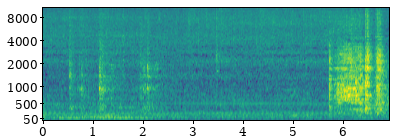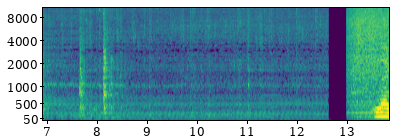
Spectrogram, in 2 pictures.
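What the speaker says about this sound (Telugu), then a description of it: "అమ్మడి బీరకాయ, నేతి బీరకాయ ముక్కలు, టమాటాలు, మగ్గించుకోవాలి." Ridge gourd pieces, tomatoes and green chillies sauté in a pan, with soft continuous sizzling and occasional scraping stirs that swell briefly before the sound cuts off near the end.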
